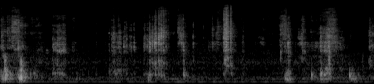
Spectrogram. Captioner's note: cutting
